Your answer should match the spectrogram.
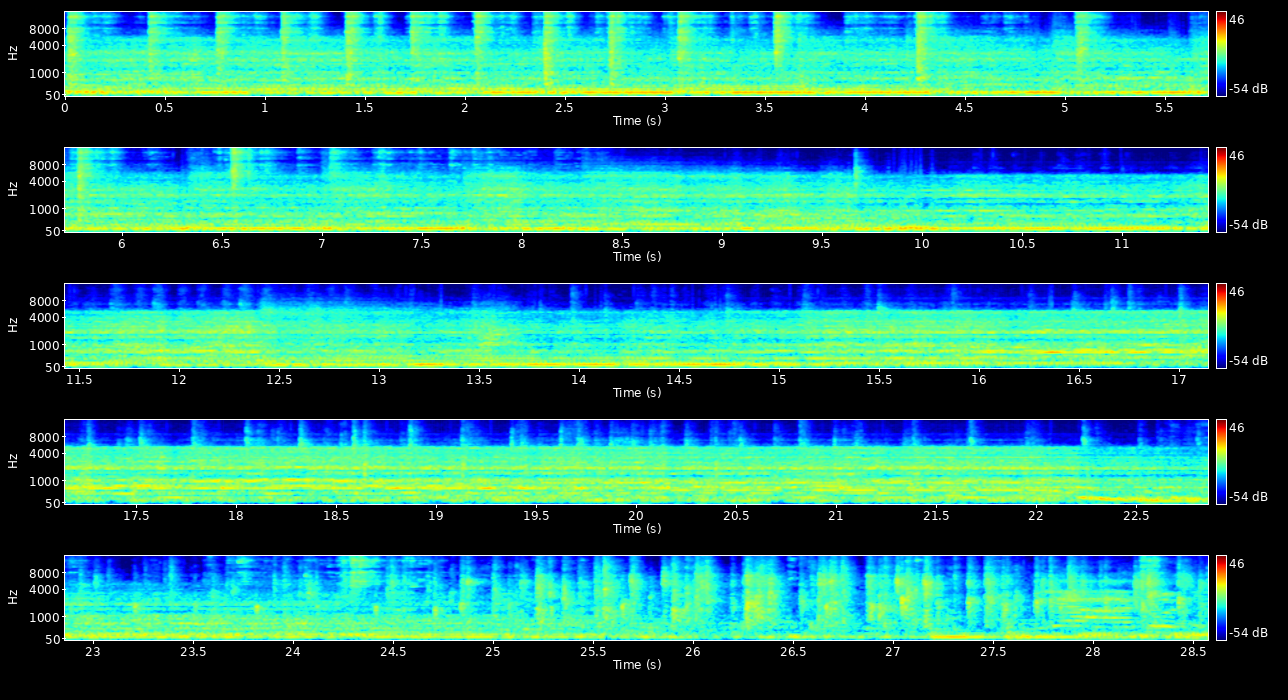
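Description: A live post-punk band playing, with electric guitars, bass guitar and drums. About nine seconds in, the drums drop out and the guitar and bass ring on alone. A downward bass slide leads the drums back in for the last few seconds.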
